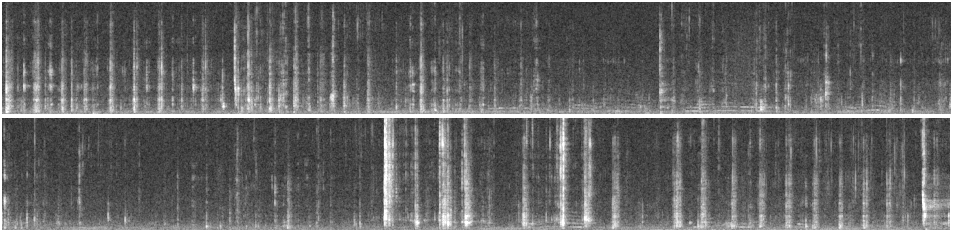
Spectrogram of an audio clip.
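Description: Close-miked chewing and crunching of crisp fried rempeyek crackers, with many small crackles and mouth clicks. A run of loud crunching bites comes about twenty seconds in.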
